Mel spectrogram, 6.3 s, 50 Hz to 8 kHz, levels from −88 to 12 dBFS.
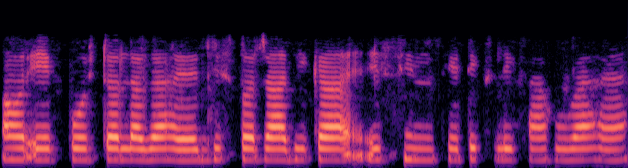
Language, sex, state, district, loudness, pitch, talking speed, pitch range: Hindi, female, Uttar Pradesh, Ghazipur, -16 LUFS, 200 Hz, 105 wpm, 195-200 Hz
